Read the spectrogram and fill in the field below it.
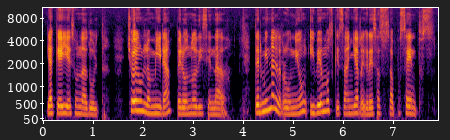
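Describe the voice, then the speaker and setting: A woman's voice: mid-range voice, a little mellow, clear, resonant tone, no echo. A woman narrating a story recap, lifting her voice on character names. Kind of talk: scripted narration.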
